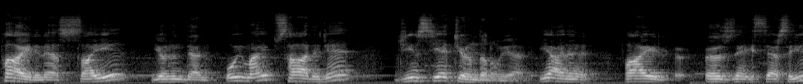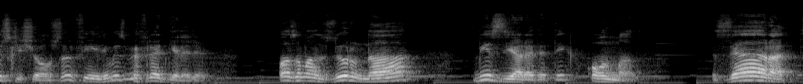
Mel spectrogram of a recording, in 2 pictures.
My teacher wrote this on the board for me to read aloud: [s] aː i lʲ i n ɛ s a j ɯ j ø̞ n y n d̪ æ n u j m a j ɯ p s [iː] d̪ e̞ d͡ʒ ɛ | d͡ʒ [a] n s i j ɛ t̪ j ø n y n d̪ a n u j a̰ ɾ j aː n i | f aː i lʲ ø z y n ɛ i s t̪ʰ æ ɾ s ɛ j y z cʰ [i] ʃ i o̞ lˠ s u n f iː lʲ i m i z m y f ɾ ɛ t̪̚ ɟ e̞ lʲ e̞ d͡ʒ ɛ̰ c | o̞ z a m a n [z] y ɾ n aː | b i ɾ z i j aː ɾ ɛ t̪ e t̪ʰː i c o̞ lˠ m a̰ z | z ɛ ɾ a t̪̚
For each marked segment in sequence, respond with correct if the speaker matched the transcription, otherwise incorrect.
incorrect: f, incorrect: aː, incorrect: i, correct, correct

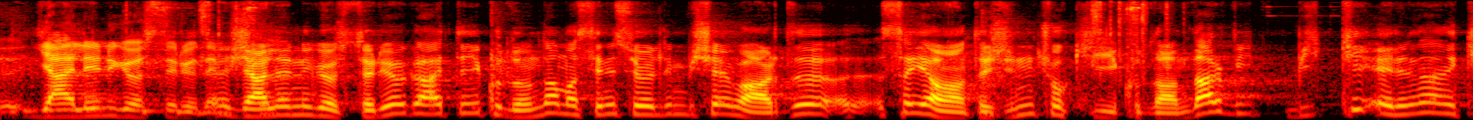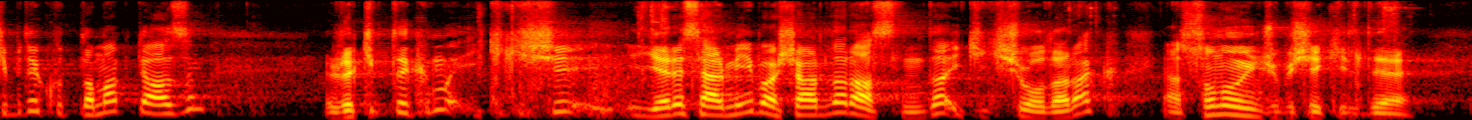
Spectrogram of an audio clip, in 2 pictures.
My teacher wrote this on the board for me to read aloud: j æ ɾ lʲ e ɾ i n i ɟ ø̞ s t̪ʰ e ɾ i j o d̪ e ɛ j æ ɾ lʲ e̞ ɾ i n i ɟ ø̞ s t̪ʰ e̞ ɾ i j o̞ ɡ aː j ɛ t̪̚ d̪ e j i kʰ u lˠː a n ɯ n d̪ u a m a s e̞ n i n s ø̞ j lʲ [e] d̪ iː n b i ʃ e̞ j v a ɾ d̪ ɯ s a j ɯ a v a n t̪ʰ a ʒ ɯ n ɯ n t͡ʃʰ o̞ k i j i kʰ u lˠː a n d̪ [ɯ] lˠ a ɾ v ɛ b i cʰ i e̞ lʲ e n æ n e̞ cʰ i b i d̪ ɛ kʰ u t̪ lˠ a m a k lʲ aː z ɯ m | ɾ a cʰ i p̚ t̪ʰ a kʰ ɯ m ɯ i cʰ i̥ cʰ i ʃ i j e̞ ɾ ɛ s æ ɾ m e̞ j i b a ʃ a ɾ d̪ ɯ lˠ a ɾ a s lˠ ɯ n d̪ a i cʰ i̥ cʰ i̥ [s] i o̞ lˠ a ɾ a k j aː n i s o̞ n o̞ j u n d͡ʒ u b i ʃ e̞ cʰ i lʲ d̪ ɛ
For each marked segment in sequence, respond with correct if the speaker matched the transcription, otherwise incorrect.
correct, correct, incorrect: ʃ

